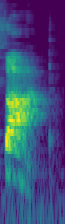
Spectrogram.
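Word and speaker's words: सात: Now it's spelled S-A-A-T, so you'd say it's sot, which means 7.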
